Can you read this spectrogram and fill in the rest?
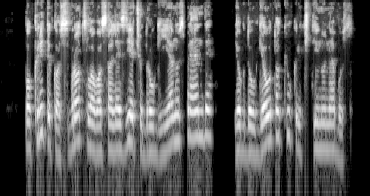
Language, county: Lithuanian, Šiauliai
